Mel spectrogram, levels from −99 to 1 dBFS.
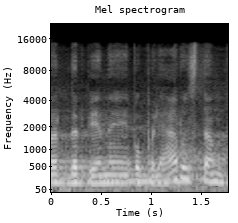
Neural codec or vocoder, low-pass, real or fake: autoencoder, 48 kHz, 128 numbers a frame, DAC-VAE, trained on Japanese speech; 14.4 kHz; fake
